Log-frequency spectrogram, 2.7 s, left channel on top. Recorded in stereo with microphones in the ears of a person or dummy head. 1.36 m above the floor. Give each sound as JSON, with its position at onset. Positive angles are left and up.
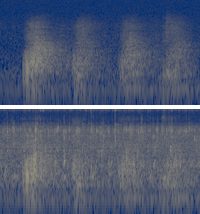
{"t": 0.3, "sound": "footsteps", "side_deg": -55, "distance_m": 2.5}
